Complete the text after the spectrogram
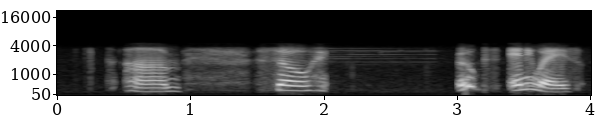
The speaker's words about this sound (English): So that was my little alarm going off on my smartphone.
